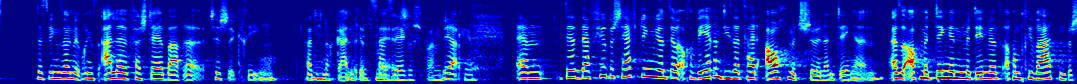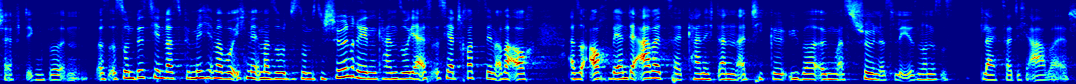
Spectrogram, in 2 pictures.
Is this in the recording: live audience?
yes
